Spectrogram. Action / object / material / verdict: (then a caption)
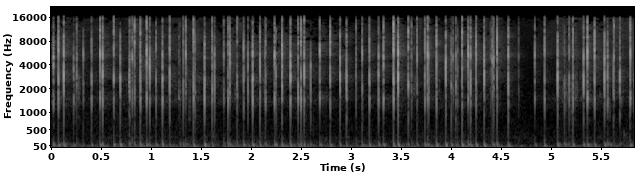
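tap / plastic pill organizer box / plastic / none. Long acrylic nails tap and scratch rapidly across the lids of a large, translucent plastic weekly pill organizer with many small lidded compartments, hollow and apparently empty. About forty crisp, bright, dry clicks sound with almost no ring or low end, along with faint scratchy rustle between them and a brief lull near the end.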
